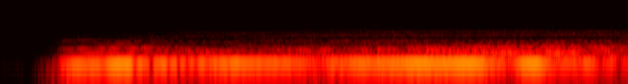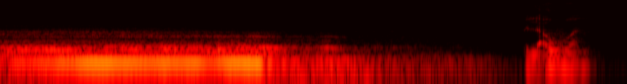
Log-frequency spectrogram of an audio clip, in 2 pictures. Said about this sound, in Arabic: سمعت ميرا صوت موسيقي غميق وفيه صدى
